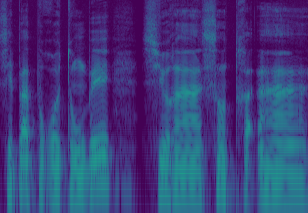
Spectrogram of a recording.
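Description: A man talks at a very slow pace. His pitch is medium, with ordinary variation. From Normandy, France, family from Tunisia and Corsica. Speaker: former humanitarian worker and author. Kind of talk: radio interview.

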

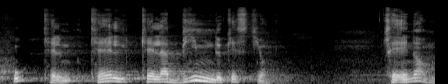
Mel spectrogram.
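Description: A man talks fairly slowly against noticeable background noise. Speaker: professional singer and vocal teacher. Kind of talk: interview. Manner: halting.

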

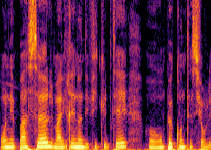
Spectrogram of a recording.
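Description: A woman with a Romanian accent speaks at a fairly slow pace in a dark, mellow tone, on a very clean recording with a silent background. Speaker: university student. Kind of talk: radio interview. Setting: studio. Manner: halting.

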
